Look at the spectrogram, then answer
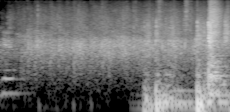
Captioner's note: audience applauding; upbeat music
